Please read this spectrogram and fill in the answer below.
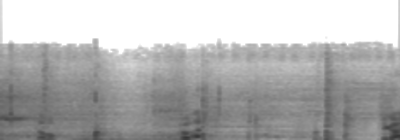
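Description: Scooter wheels rolling over a skatelite-sheeted wooden pump track, the rolling noise fading as the rider slows, with one sharp clack a little after three seconds in. A man's voice calls out over it.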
